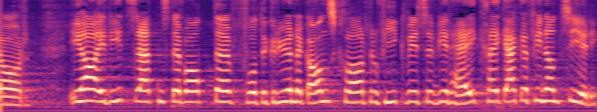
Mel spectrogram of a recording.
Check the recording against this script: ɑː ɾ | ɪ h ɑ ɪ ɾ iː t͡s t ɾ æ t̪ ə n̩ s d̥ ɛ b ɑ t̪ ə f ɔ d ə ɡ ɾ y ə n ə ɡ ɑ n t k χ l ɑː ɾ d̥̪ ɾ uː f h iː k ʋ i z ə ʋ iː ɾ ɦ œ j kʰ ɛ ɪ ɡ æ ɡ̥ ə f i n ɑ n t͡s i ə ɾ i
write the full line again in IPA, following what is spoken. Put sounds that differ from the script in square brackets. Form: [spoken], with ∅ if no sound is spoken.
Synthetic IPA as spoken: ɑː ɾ | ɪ h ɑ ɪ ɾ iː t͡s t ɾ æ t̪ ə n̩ s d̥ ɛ b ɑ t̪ ə f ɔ d ə ɡ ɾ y ə n ə ɡ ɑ n [t͡s] k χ l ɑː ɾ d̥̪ ɾ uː f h iː k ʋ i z ə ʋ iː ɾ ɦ [ɛ] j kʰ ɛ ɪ ɡ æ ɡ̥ ə f i n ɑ n t͡s i ə ɾ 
